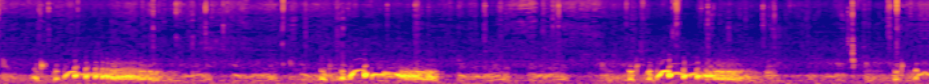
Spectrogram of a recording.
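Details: Repeated rolling coos from a Pilkha pigeon, warbling low phrases about every two seconds that rise and fall in pitch, steady background hiss.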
